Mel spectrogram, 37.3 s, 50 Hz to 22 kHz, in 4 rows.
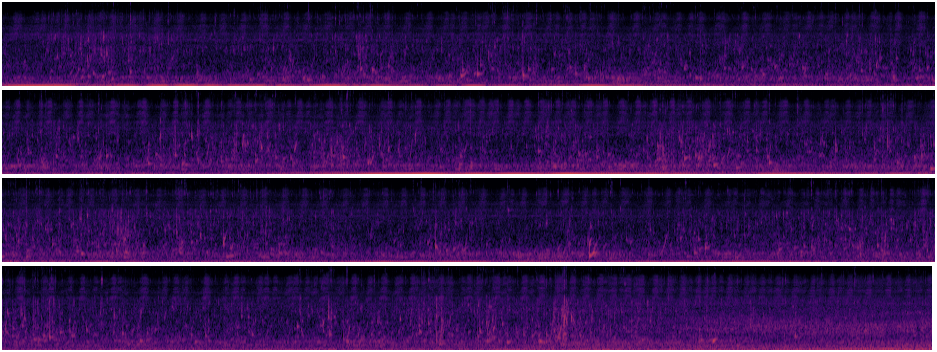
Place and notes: Xipu Rd., Guanshan Township - Near the railway level crossing
The sound of water, Traffic Sound, Near the railway level crossing, Train traveling through
Guanshan Township, Taitung County, Taiwan, September 2014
